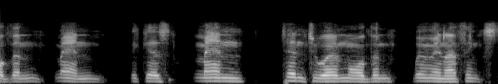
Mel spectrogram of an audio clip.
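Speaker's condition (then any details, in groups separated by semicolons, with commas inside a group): Cerebral palsy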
